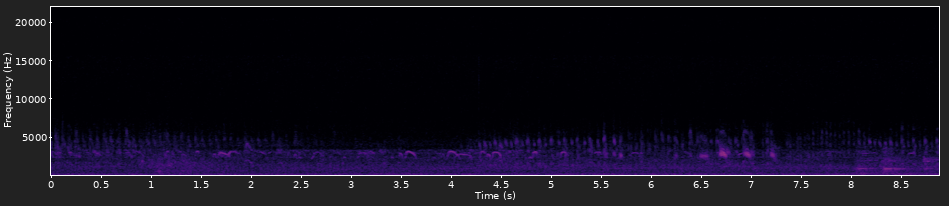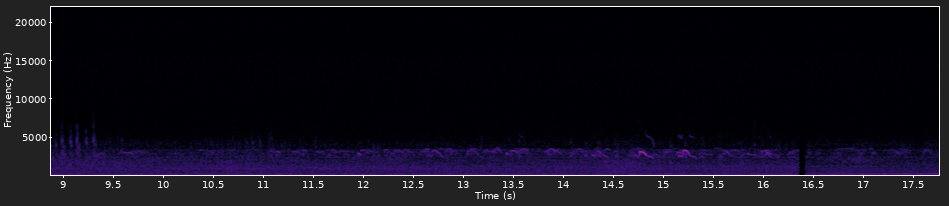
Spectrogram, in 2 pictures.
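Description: Faint steady low rumble with many short, high bird chirps scattered throughout, and a brief lower call about eight seconds in.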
